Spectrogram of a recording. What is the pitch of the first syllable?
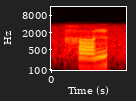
rising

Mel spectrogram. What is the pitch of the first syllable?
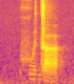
high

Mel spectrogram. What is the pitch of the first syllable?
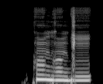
high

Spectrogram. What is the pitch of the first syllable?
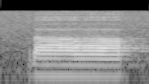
high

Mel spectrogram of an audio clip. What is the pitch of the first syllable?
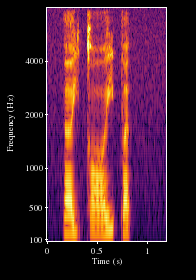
low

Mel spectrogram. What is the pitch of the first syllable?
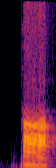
low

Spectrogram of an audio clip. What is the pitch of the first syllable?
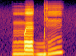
low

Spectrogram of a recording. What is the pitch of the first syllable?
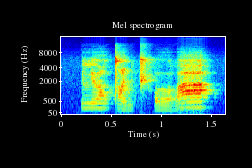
high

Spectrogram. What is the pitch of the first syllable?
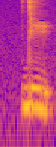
low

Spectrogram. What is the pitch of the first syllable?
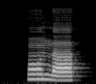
high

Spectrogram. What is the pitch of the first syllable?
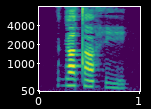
high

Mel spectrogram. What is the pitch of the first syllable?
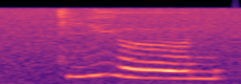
rising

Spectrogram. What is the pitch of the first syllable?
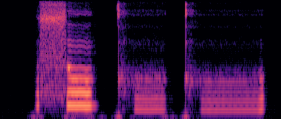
high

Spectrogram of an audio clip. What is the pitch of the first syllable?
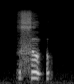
high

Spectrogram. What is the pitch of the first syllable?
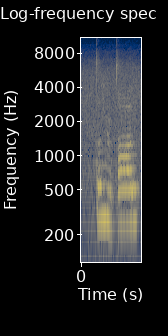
high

